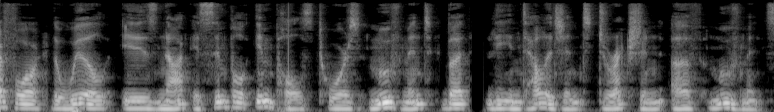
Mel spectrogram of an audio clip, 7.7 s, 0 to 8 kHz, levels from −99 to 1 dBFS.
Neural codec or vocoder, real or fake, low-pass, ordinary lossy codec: none; real; 7.2 kHz; MP3, 48 kbps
